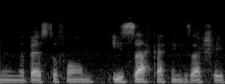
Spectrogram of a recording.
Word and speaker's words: Isak: Just because Sweden are overly reliant on Forsberg right now and Isaac isn't in the best of form. Isak, I think is actually pronounced it, I but think it's Isak.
